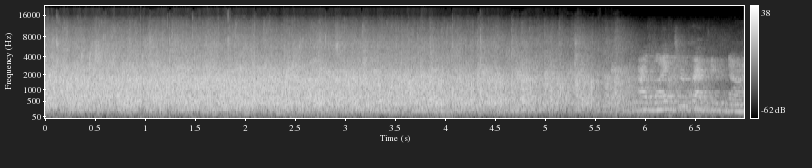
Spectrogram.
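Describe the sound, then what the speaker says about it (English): Loud, dense applause from a large audience at an 8th grade graduation ceremony fills the room for several seconds, with crowd voices mixed in, then thins out and fades. "Let's give all of our parents and family members a big round of applause."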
